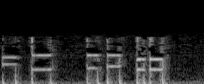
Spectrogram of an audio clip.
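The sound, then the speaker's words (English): Touch-tone telephone keypad beeps as a number is dialed: a quick, uneven series of short electronic tones in small clusters separated by brief pauses, heard alone. “I dialed the wrong number that time”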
